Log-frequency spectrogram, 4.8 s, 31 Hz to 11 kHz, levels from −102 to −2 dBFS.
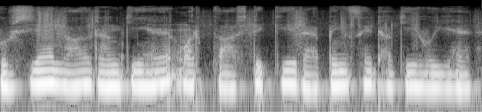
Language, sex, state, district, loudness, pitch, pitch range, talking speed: Hindi, male, Jharkhand, Ranchi, -14 LUFS, 125 Hz, 120-135 Hz, 175 wpm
